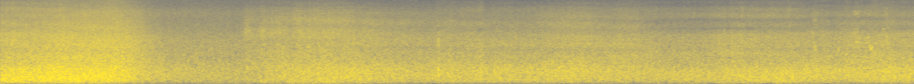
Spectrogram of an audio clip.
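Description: Ocean surf breaking on a New Jersey beach at low tide, a loud wash of waves for the first two seconds easing into a steady roar mixed with wind noise, no voices.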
